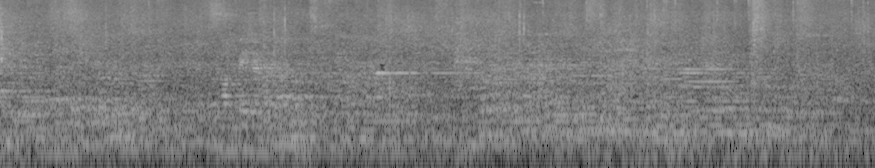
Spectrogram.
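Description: A crowd of men and women murmur and chat nearby in a large room.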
